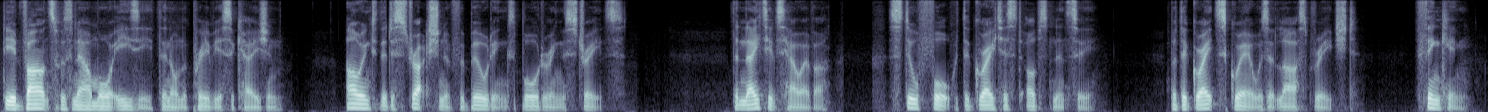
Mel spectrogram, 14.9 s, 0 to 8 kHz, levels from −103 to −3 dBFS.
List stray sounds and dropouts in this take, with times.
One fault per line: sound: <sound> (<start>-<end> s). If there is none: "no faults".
no faults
